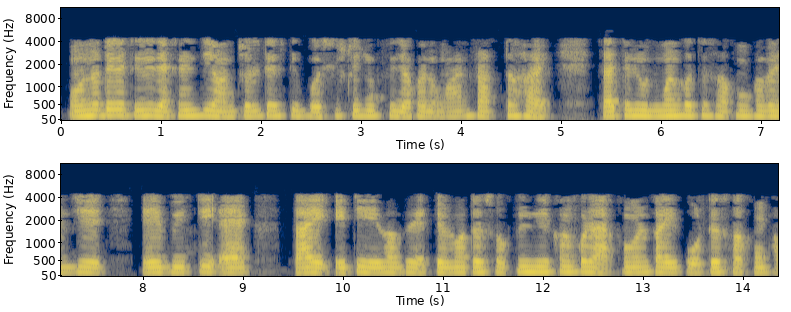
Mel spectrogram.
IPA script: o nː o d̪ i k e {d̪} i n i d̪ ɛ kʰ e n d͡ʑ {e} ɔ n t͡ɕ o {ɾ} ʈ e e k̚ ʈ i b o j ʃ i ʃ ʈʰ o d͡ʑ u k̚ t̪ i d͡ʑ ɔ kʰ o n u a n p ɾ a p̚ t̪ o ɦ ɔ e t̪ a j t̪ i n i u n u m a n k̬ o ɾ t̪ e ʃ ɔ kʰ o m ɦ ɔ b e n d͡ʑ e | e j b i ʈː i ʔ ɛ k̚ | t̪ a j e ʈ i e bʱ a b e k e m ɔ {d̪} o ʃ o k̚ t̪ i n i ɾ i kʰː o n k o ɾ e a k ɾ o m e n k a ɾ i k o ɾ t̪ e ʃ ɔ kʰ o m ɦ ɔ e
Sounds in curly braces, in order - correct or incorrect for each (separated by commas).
incorrect, correct, incorrect, incorrect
